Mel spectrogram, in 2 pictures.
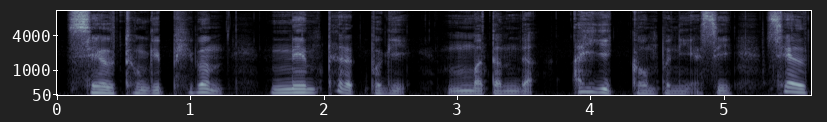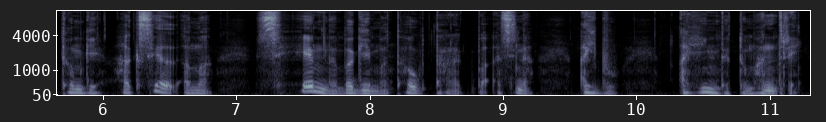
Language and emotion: Manipuri, fearful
